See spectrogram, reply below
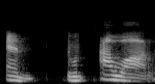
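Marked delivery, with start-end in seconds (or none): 1.1-1.5 আওয়ার begun on an open vowel, no H; silent H. Shown as a demonstration. Teacher giving the student an example, আওয়ার with silent H. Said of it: "এইচ উচ্চারণ কিন্তু হাওয়ার হয় না".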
